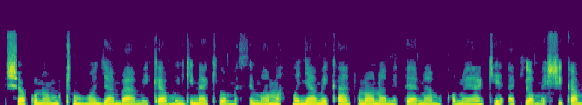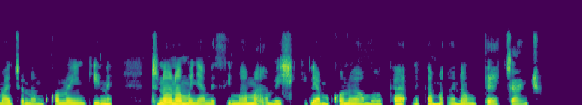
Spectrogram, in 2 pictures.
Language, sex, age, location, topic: Swahili, female, 18-24, Nakuru, health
